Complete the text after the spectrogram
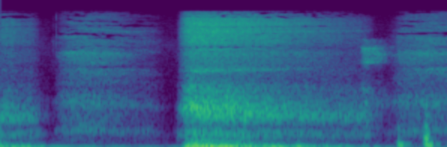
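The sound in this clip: Heavy breathing from someone out of breath after running a lap: a few ragged breaths, then one long, loud, gusty exhale, and finally two short, sharp puffs, with no talk over them.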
